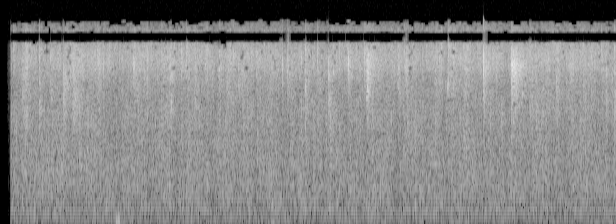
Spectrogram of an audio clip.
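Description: Steady rain: an even hiss of falling rain with single drops standing out here and there.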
